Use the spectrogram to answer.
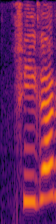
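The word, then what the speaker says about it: figure: নেটের বুননি তত ঢিলে ফিগার কথাটার ফরাসি উচ্চারণ ফিগুর অর্থ মুখের চেহারা ফরাসি অধ্যাপক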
